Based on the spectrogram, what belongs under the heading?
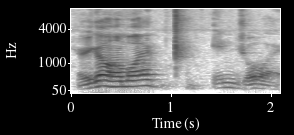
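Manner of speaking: high, loud, breezy offer; cheery pretend compliance; mock cheerful handover. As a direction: hand it over like a pal. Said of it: "I'd have been like".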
